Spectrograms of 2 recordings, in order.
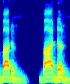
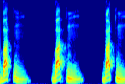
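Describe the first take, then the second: First: "বাটন" said as BAA-don; "বাটন" with tapped d and clear vowel after; flap T. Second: "বাটন" as bat, catch, hummed n; "বাটন" broken by a stopped breath before n; glottal stop T. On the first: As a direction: soften the T of "বাটন" to a quick d. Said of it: "ফ্ল্যাপটি use করে কি বলতে পারবেন". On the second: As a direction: swallow the T in "বাটন", no vowel after it. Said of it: "গ্লটাল স্টপটি করে কি বলতে পারবেন". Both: Shown as a demonstration.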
